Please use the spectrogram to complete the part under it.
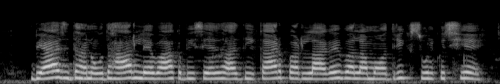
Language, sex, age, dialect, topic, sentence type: Maithili, female, 25-30, Eastern / Thethi, banking, statement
